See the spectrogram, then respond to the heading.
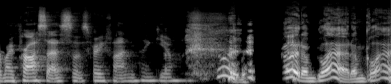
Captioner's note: laughing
